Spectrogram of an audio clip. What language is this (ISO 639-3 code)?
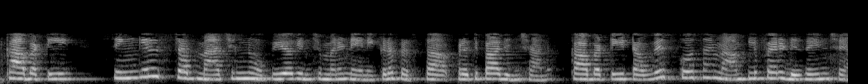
tel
